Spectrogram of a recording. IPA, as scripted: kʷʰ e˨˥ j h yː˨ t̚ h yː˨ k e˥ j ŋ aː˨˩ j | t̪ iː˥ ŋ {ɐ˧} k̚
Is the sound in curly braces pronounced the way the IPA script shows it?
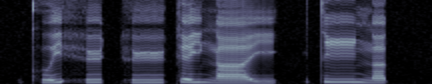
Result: yes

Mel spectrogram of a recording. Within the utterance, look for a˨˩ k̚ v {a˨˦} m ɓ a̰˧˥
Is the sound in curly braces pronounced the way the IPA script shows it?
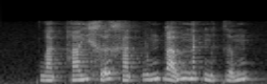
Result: no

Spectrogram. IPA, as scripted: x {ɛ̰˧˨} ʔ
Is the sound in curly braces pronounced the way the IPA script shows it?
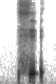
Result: no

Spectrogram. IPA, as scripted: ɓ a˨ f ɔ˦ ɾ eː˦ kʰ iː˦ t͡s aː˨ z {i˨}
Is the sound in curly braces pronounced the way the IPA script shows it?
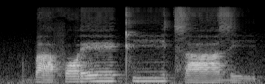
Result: yes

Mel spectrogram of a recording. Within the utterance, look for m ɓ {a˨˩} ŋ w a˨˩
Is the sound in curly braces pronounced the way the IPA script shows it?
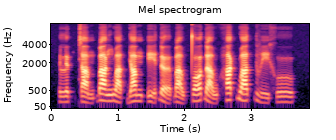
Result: no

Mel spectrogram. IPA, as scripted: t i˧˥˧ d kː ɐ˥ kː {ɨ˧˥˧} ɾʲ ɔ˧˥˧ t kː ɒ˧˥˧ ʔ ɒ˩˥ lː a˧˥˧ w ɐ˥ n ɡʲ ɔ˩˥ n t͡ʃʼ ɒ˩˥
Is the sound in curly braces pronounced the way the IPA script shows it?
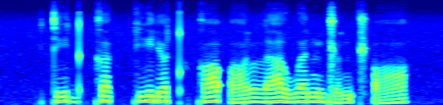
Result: no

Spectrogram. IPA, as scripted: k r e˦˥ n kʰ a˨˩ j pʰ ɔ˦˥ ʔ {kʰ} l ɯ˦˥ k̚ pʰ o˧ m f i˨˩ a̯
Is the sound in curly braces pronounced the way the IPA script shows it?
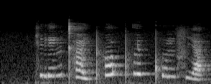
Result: no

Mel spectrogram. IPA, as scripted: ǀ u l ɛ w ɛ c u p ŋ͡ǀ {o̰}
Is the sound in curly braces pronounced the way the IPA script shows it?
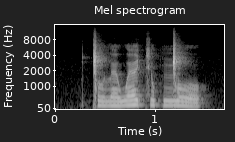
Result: no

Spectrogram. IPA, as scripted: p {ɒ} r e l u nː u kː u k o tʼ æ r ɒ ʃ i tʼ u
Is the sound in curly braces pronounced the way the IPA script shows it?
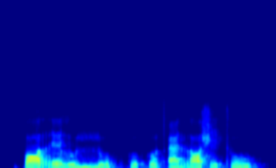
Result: yes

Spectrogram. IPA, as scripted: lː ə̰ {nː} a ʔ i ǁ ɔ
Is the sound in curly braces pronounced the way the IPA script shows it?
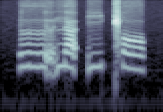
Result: no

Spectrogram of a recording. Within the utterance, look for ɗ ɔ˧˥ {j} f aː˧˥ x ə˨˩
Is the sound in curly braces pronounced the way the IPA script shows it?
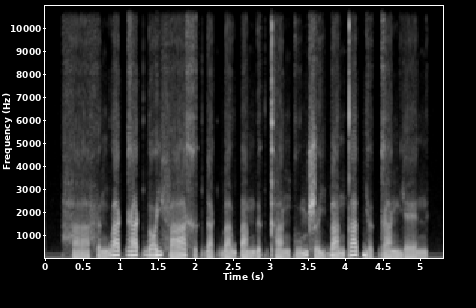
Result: yes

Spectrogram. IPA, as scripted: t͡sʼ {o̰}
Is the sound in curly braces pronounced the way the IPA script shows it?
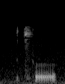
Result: yes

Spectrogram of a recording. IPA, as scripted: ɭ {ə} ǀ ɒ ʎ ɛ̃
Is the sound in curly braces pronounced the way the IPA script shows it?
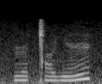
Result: yes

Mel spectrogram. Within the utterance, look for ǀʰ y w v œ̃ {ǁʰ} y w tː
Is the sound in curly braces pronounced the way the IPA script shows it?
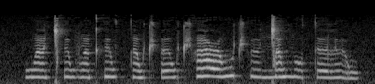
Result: no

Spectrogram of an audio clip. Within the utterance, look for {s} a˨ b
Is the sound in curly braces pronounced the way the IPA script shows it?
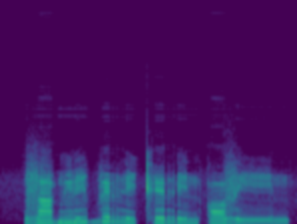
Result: no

